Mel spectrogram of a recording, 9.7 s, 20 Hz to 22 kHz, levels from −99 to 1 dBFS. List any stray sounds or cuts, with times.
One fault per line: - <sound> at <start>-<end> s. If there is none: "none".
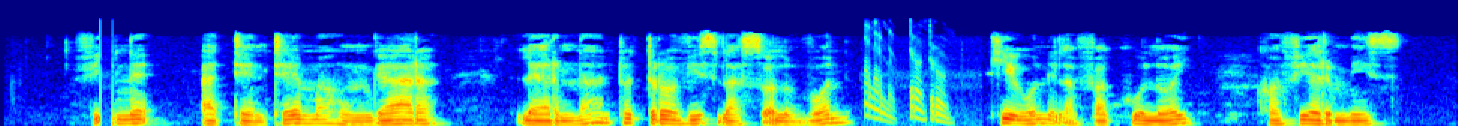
- dropout at 0.7-0.8 s
- chirp at 5.8-6.5 s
